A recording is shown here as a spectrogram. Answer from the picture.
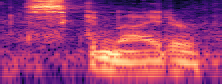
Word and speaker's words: Schneider: Schneider's a tricky one. It is. Snyder.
